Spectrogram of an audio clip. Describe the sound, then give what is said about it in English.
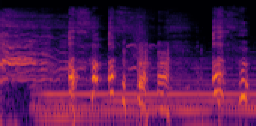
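A voice imitates a woman coughing and sputtering up water on a beach after nearly drowning: several short, rough bursts in quick succession over a steady low musical drone. “She coughs.”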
